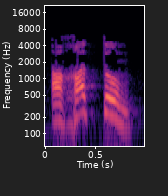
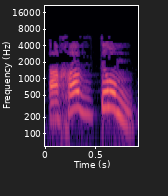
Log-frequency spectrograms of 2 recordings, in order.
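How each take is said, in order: First: أخذتم said "akhattum", ذال merged into the تاء; أخذتم without the ذال, doubled تاء; assimilated ذال. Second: Said in the usual way. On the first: Shown as a demonstration. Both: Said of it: "لا يتلفظ بالذال".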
